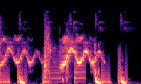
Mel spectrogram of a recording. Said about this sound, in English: Dang, man. These doorbells are popular in this neighborhood. Them zippity things.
